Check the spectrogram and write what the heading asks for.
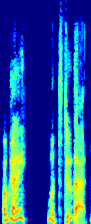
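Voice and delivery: high, eager yes; eager agreement. Retold or imitated. Answering a coworker's bar invite, eager and high. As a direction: jump at the invitation. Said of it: "I was like".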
